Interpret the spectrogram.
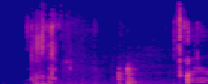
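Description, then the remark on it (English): Crunchy chewing by a caller on a phone line, with three crisp bites or crunches spaced irregularly over about two seconds, fairly quiet with no talking. “Did he chew something?”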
